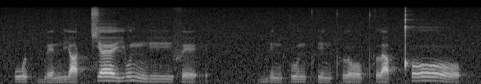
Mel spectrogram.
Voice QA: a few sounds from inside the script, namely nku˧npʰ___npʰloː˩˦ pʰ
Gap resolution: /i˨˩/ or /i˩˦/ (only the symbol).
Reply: i˨˩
